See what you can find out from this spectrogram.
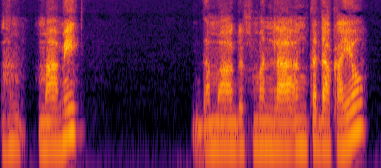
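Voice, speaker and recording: A woman's voice: lowish voice, slow pace, dry recording. A woman playing an earnest, inquisitive young son in a radio-style family drama, questioning and respectful. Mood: hesitant.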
